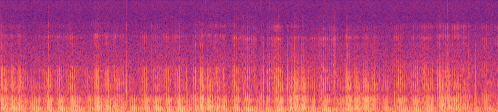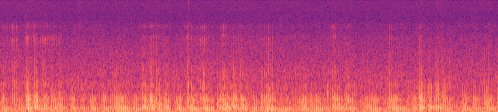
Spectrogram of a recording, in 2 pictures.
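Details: Domestic cat purring, presented as a calming, relaxing sound: a steady, low, rumbling purr that swells and eases with each breath, close and unbroken for the whole stretch.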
